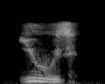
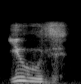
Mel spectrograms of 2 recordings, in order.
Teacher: You may hear native speakers, Americans anyway, say use. They drop the th.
